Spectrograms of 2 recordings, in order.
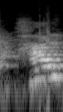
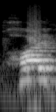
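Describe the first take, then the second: First: The vowel is an open unrounded 'ah' sound. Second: The vowel is a rounded 'aw' sound. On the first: The speaker calls it wrong. "इसको फाल्ट नहीं पढ़ेंगे" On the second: The speaker calls it right. "हमें कोशिश करना चाहिए फॉल्ट बोलने की"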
